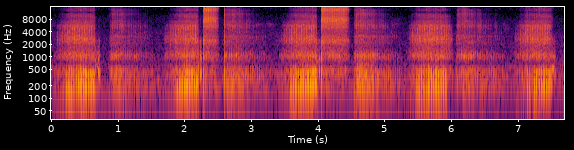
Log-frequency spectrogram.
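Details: Sleeping house cat Sankichi snores in steady cycles: five raspy, rumbling breaths about every one and a half seconds. Brief faint clicks sound near some breaths, and short hushed gaps separate them.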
